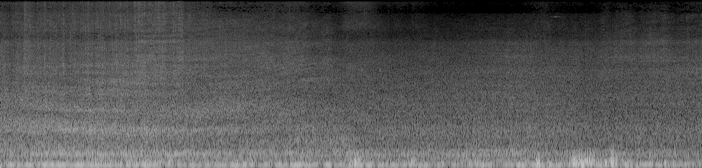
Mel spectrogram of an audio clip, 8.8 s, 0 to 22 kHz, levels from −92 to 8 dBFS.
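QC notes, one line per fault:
No faults heard on this audio; nothing to log.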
